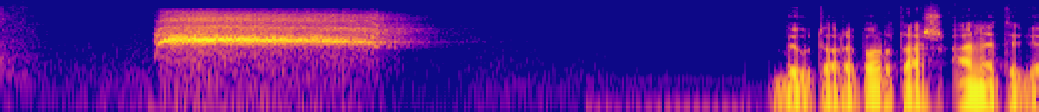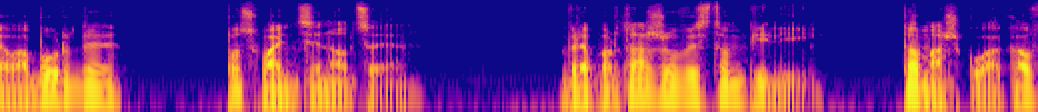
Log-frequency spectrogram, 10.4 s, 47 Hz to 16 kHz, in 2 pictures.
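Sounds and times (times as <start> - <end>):
owl screeching at night: 0.8 - 2.4
speech: 3.9 - 7.4, 8.0 - 10.3.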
